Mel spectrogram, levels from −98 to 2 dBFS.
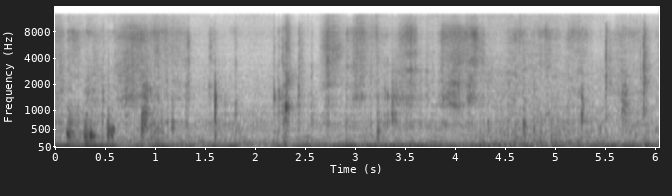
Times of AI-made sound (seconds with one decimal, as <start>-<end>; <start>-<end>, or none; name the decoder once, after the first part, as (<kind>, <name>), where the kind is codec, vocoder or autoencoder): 1.1-4.4 (codec, SNAC)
